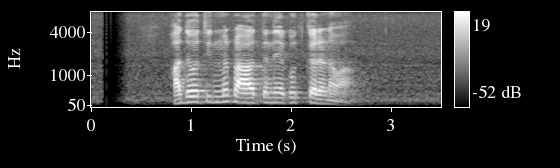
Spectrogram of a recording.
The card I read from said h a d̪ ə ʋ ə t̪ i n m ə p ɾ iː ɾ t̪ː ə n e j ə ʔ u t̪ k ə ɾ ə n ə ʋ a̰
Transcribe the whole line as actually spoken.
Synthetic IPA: h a d̪ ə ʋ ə t̪ i n m ə p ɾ aː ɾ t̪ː ə n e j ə k u t̪ k ə ɾ ə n ə ʋ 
